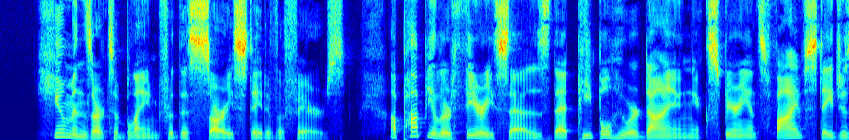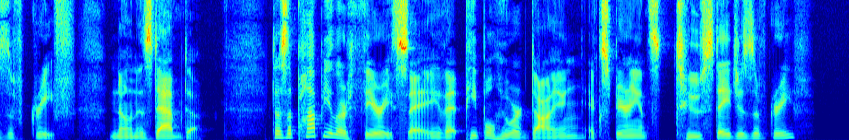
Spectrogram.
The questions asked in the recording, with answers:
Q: Does a popular theory say that people who are dying experience two stages of grief?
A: No, a popular theory does not say that people who are dying experience two stages of grief.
